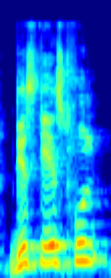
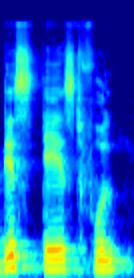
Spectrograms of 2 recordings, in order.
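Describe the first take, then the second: First: Said in the usual way. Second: डिसटेस्टफुल slowly broken as डिस, test, फुल; split into syllables. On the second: Shown as a demonstration. (डिसटेस्टफुल को तीन हिस्सों में: डिस... test... फुल) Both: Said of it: "three syllable word है".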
